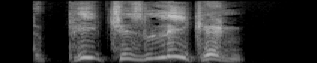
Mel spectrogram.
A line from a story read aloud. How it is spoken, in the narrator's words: shouted the old green grasshopper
